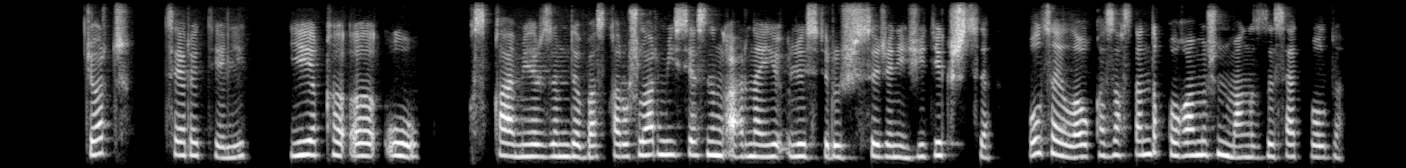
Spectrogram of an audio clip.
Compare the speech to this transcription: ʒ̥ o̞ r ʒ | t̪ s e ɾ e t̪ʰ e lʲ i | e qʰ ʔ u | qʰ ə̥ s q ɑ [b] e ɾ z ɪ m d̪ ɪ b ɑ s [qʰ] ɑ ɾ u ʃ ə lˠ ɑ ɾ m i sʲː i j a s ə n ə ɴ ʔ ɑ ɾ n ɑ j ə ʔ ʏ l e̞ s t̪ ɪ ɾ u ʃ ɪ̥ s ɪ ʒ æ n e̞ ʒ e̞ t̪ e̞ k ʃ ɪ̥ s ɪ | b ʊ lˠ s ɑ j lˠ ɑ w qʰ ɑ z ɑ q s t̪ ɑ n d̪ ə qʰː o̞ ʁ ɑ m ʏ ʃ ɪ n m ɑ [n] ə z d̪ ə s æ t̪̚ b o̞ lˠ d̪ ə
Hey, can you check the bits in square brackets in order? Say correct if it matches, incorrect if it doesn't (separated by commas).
incorrect, incorrect, incorrect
